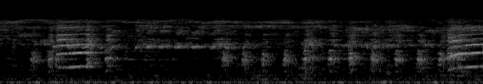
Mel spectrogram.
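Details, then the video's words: Starling described as sad, giving a series of harsh, harmonic notes repeated in quick bursts, some rising and falling, with steady faint background hum throughout. "Burung Jalak lgi sedih"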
